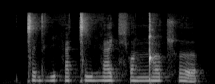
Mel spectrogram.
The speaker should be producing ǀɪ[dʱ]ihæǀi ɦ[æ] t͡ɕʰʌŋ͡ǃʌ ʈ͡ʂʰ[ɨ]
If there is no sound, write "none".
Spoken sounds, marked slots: dʱ, æ, ə

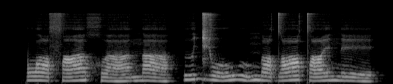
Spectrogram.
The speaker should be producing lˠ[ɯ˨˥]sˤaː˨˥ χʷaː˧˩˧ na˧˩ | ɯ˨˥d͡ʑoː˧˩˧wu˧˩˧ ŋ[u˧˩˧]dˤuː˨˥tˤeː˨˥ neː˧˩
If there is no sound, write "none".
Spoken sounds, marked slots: ɯ˧˩, u˧˩

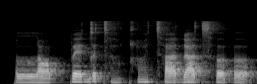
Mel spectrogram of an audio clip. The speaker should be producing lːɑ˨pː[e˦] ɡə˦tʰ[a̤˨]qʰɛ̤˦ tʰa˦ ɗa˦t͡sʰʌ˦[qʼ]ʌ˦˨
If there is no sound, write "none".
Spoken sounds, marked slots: ɛ˦, a̤˨, ʔ

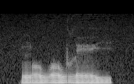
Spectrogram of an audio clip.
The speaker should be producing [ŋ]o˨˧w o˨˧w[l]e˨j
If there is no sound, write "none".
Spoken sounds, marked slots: ŋ, l

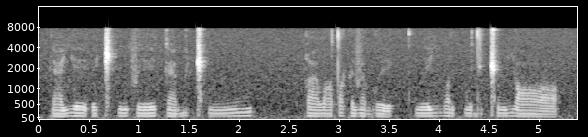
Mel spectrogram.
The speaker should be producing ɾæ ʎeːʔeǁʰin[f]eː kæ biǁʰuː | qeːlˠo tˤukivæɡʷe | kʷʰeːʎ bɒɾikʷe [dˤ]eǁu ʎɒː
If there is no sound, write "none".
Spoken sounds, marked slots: f, d

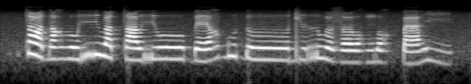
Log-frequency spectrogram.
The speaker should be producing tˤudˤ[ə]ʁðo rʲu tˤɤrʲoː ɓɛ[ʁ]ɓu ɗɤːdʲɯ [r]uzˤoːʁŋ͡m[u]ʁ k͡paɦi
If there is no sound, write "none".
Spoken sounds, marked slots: ɯ, ʁ, r, o

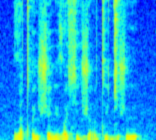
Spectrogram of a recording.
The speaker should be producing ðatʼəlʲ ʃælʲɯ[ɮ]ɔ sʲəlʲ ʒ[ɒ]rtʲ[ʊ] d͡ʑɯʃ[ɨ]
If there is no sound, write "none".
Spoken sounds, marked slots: ð, ɒ, ɔ, ɨ

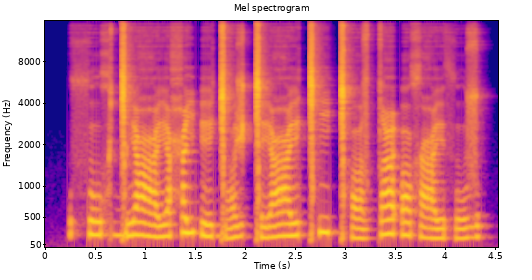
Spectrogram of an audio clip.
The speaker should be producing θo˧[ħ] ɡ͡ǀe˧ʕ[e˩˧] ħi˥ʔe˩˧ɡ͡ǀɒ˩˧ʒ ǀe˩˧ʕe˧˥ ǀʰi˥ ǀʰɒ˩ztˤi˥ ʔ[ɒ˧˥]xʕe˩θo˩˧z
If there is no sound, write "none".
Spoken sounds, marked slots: x, e˩˧, ɒ˧

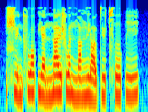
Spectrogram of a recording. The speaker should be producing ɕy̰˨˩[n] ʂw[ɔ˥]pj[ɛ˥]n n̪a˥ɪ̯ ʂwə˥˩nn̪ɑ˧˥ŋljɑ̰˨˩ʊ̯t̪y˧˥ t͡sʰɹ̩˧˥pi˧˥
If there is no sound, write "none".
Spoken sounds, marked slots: n, ɔ˥, ɛ̰˨˩

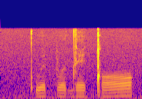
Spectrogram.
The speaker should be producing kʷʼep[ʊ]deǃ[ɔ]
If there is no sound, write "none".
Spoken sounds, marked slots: ʊ, ɔ

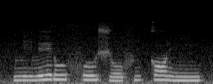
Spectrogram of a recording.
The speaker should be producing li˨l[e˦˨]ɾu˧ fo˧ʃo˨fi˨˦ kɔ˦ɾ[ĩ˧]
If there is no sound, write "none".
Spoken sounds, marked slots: e˨˦, ĩ˧

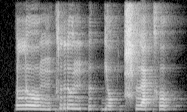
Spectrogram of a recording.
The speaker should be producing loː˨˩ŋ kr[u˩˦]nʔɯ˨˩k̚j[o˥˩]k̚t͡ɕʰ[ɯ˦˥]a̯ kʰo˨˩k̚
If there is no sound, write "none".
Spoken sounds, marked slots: u˧, o˨˩, ɯ˨˩

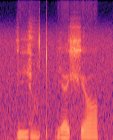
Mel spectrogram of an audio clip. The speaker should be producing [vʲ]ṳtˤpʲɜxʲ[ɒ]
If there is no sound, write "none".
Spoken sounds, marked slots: vʲ, ɒ

